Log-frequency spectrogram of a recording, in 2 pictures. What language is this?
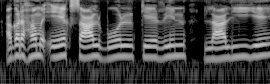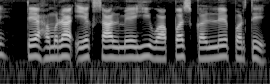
Magahi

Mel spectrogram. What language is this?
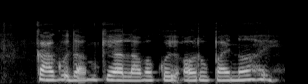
Magahi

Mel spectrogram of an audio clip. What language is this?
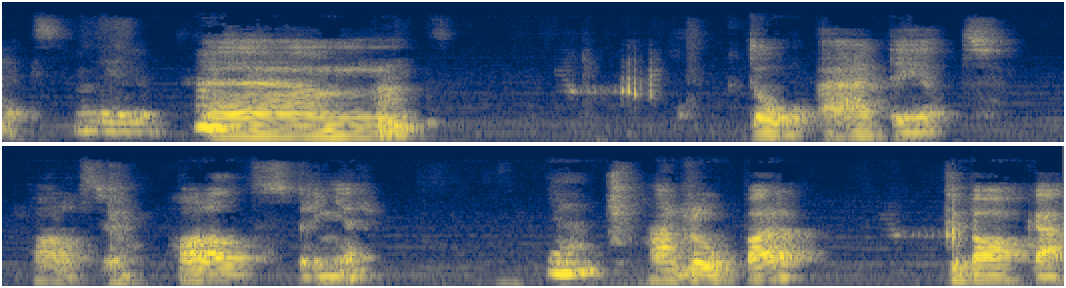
Swedish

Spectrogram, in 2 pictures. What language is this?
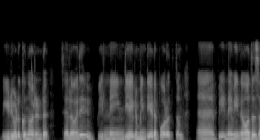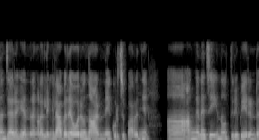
Malayalam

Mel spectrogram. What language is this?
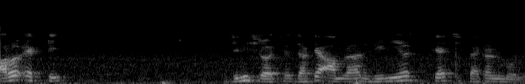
Bangla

